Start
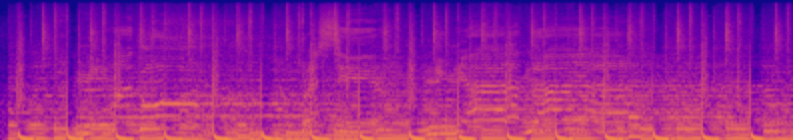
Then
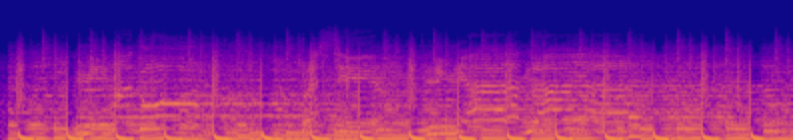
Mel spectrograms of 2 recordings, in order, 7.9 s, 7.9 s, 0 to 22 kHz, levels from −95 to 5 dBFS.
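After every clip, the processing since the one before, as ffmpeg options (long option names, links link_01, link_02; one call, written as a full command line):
ffmpeg -i in.wav -af "lowpass=frequency=3800:width=0.5412,lowpass=frequency=3800:width=1.3066,volume=1dB" out.wav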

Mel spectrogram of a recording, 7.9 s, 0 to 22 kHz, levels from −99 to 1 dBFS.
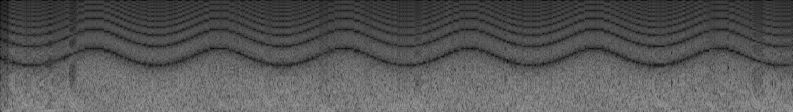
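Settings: ffmpeg -i in.wav -af "acrusher=samples=17:mix=1:aa=0.000001:lfo=1:lforange=10.2:lforate=0.8,aeval=exprs='0.0188*(abs(mod(val(0)/0.0188+3,4)-2)-1)':channel_layout=same,alimiter=level_in=19dB:limit=-24dB:level=0:latency=1,volume=-19dB,volume=7.5dB" out.wav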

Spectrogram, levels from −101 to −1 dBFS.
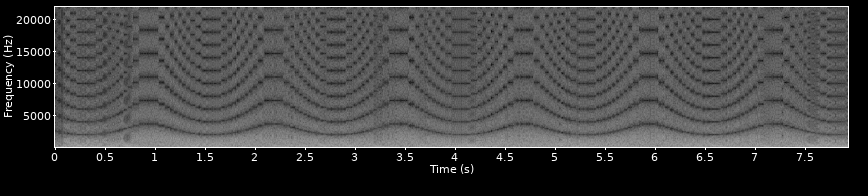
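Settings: ffmpeg -i in.wav -af "crystalizer=i=0.5:c=0" out.wav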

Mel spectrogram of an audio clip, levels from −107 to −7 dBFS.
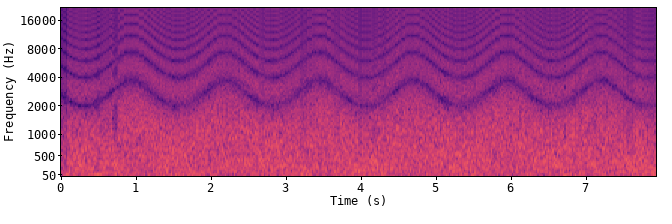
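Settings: ffmpeg -i in.wav -af "aecho=1:1:798:0.224" out.wav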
